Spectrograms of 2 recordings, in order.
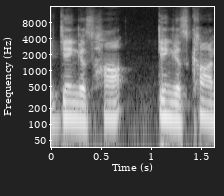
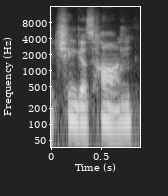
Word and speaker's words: Chinggis Khan: Kind of like how, like I said, what people say Genghis Khan, it's actually Chinggis Khan. Yeah, Chinggis Khan.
